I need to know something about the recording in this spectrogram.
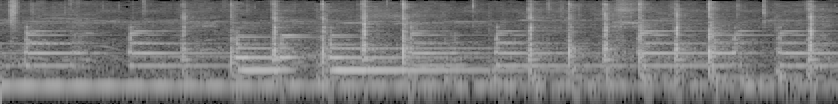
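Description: Balinese gong kebyar gamelan playing: bronze metallophones strike a melody of ringing notes, a few a second, over a deep low tone that fades away in the first second or so.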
